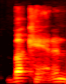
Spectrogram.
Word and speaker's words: Buchanan: a previous owner mr buchanan pronounced buckhannon by the locals built the dam that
